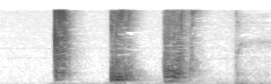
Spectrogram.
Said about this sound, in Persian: دکمه گوز من کو؟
